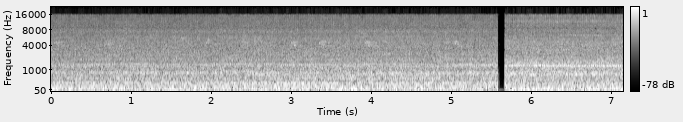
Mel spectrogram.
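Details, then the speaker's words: 2001 Chevrolet Impala 3800 V6 after ZZP upper intake manifold install: steady, even idle with no hiss or hunting, then clean pickup; new injector O-ring believed to have fixed the vacuum leak from a poorly seated injector, normal idle. "alright, so I think we're good. I think that new O-ring fixed that vacuum leak, or that, you know, fuel injector not seating correctly."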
